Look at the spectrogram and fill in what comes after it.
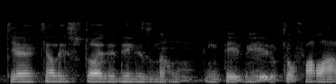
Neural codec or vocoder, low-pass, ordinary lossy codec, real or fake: vocoder, 22.05 kHz, 80 mel bands, HiFi-GAN; 7.2 kHz; none; fake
